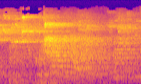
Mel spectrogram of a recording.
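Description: Basketball court sounds in an echoing gym: a ball bouncing on the hardwood and short high sneaker squeaks, with voices calling out.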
